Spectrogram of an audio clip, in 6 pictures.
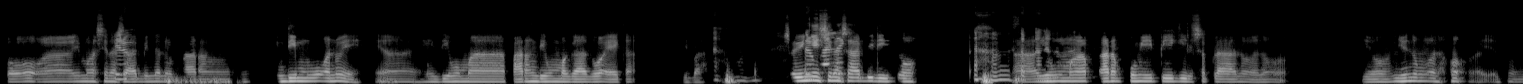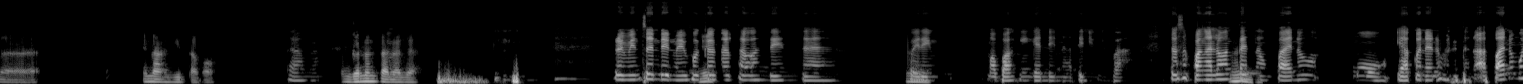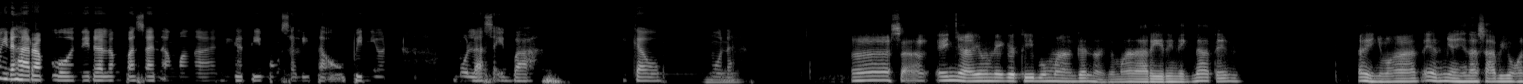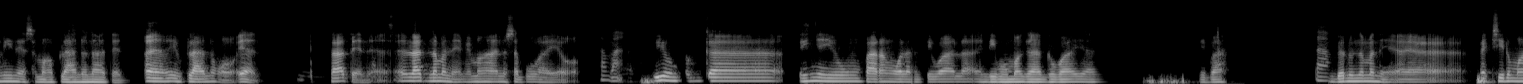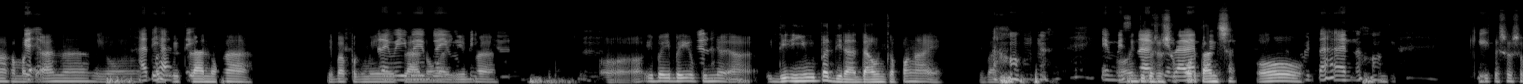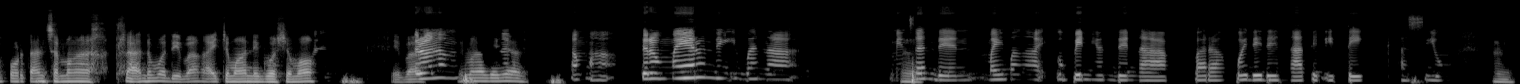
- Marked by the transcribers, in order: distorted speech; tapping; other background noise; static; unintelligible speech; unintelligible speech; unintelligible speech; wind; chuckle; laughing while speaking: "mga plano"; unintelligible speech
- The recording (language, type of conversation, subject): Filipino, unstructured, Paano mo hinaharap ang mga taong humahadlang sa mga plano mo?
